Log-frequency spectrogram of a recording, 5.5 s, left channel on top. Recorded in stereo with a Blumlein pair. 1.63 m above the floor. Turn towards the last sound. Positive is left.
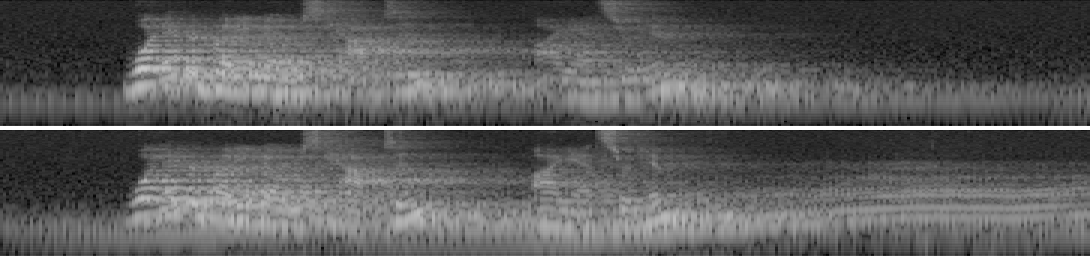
turn(degrees=-70)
